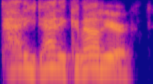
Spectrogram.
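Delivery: put-on high little girl screaming, yelling. Retelling a daughter calling from the backyard: imitating Nora screaming. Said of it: "screaming at me from the backyard saying".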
